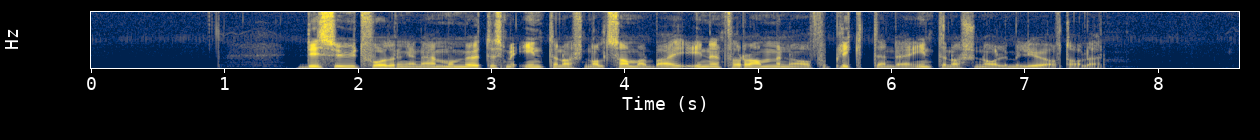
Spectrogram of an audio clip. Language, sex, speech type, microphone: Norwegian, male, read, Sennheiser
